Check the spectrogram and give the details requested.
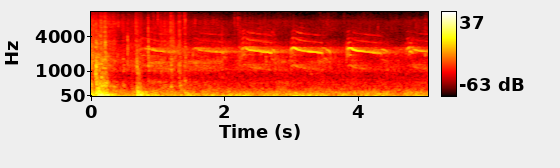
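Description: A bird calling over and over, about six short, clear calls, each falling slightly in pitch, under a second apart. A couple of sharp knocks at the start are louder than the calls.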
